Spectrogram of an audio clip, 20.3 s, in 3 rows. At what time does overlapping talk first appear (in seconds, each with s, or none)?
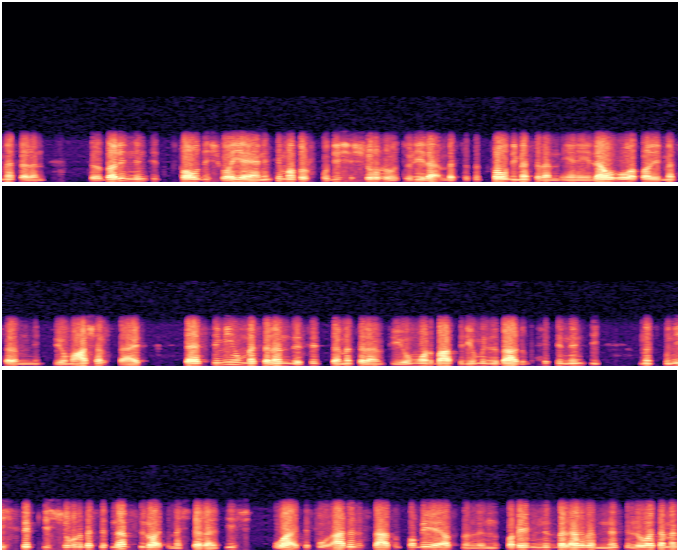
none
